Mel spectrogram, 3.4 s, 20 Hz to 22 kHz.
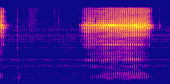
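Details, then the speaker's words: Cuttermaster DC drive at about 250 rpm grinding a high-speed steel countersink with a diamond wheel, dial indicator on infeed, taking about five thou: quiet motor hum then a brief even fine hiss touching the heel, normal clean contact. "so here we're picking a little bit picking up on the heel that sounds pretty good so we're actually putting a little more clearance on the tool"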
